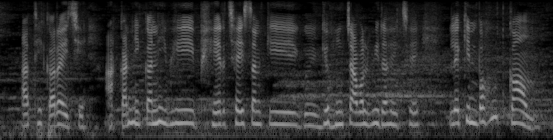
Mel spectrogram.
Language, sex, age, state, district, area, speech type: Maithili, female, 18-30, Bihar, Begusarai, urban, spontaneous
